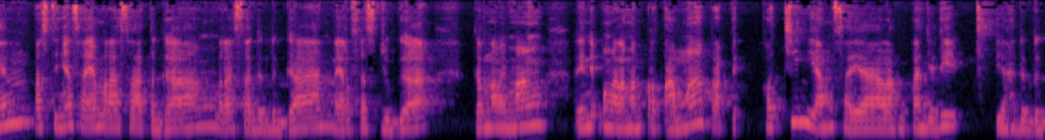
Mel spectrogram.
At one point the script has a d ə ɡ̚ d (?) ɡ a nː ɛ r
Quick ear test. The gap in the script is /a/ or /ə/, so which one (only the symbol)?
ə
